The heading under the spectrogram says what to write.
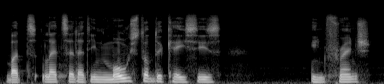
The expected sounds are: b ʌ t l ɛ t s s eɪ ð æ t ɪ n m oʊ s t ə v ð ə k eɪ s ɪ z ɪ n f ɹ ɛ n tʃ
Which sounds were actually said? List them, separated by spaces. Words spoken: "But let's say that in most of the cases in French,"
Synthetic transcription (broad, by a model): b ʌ t l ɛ t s s eɪ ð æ t ɪ n m oʊ s t ə v ð ə k eɪ s ɪ z ɪ n f ɹ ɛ n tʃ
